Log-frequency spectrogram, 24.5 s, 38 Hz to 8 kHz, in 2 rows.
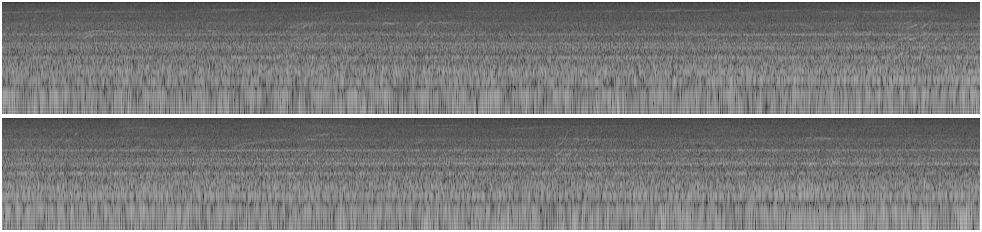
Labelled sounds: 2.4	3.1	killer whale, southern resident, 4.7 to 5.5 kHz
10.7	11.7	killer whale, southern resident, 0.66 to 6.0 kHz

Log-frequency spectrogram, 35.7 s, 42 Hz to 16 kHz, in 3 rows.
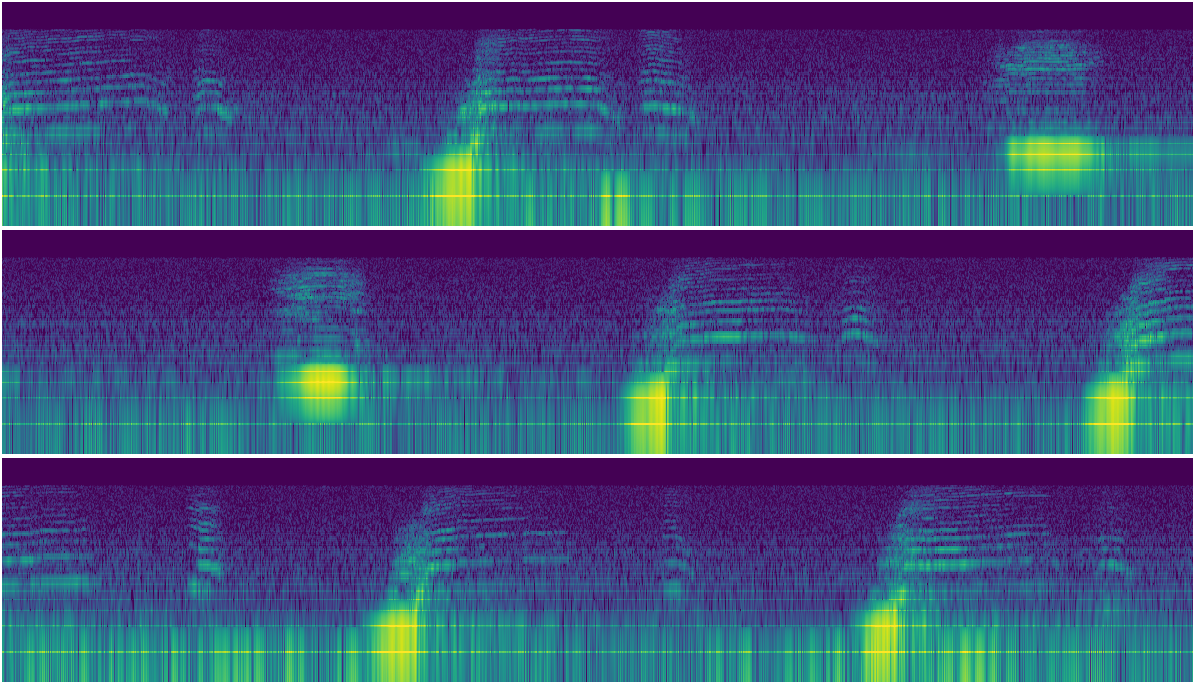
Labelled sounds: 0.0	2.3	humpback whale, 0.80 to 7.5 kHz
4.6	7.0	humpback whale, 0.80 to 7.8 kHz
9.9	10.9	humpback whale, 1.4 to 7.2 kHz
11.6	11.9	humpback whale, 4.1 to 4.3 kHz
14.6	15.5	humpback whale, 0.86 to 6.9 kHz
18.4	20.7	humpback whale, 0.80 to 7.1 kHz
23.0	24.6	humpback whale, 0.80 to 7.6 kHz
25.6	26.1	humpback whale, 0.80 to 3.2 kHz
27.7	29.5	humpback whale, 0.80 to 6.7 kHz
30.4	30.8	humpback whale, 0.80 to 2.0 kHz
32.6	34.3	humpback whale, 0.83 to 7.5 kHz
34.8	35.2	humpback whale, 0.80 to 2.0 kHz

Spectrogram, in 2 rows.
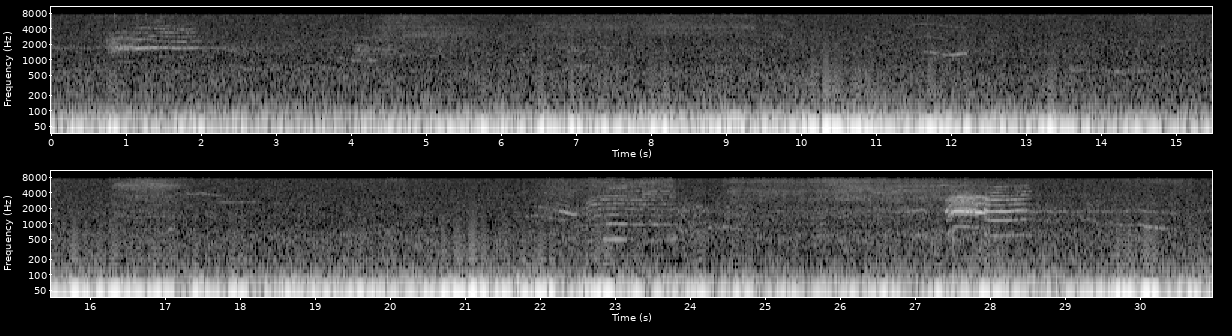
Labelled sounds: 0.8	2.0	killer whale, Bigg's (transient), 1.3 to 5.1 kHz
11.5	12.2	killer whale, Bigg's (transient), 1.2 to 5.0 kHz
17.3	18.1	killer whale, Bigg's (transient), 2.6 to 4.0 kHz
21.9	23.8	killer whale, Bigg's (transient), 0.93 to 6.4 kHz
24.4	24.7	killer whale, Bigg's (transient), 0.80 to 0.93 kHz
26.7	28.6	killer whale, Bigg's (transient), 0.80 to 5.6 kHz
29.0	30.4	killer whale, Bigg's (transient), 0.80 to 5.3 kHz

